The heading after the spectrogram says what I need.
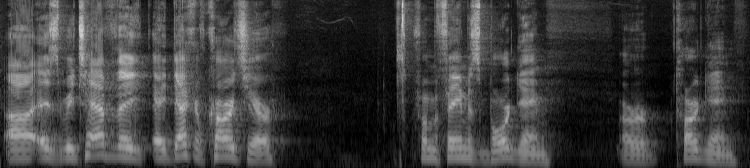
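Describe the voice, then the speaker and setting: A man's voice: on the high side, unhurried, a bit bright. A man co-hosting an improv comedy podcast in a casual, bantering, conversational way. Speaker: podcast co-host.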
